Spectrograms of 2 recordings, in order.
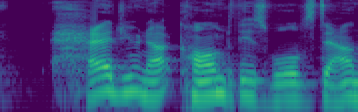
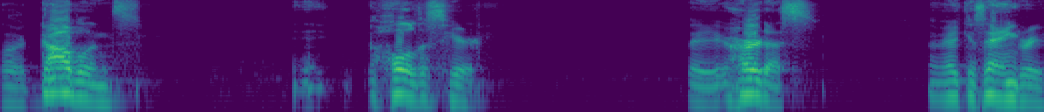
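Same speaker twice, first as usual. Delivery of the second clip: words growled out in a wolf voice. Speaker voicing a wolf that talks to the listeners, growling wolf voice. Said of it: "the wolf is able to growl out to you".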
